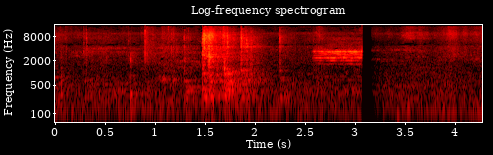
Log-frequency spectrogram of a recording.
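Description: Faint sounds of a steel ladle stirring cauliflower florets in a steel pan of water. There is a brief scrape or splash about one and a half seconds in, then a short high-pitched tone that cuts off abruptly near the end.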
